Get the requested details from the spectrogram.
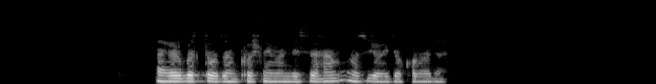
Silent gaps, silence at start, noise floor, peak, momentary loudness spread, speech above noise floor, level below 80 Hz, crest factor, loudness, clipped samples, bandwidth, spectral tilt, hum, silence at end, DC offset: none; 1.55 s; under -90 dBFS; -2 dBFS; 11 LU; over 70 dB; -60 dBFS; 20 dB; -21 LUFS; under 0.1%; 4.1 kHz; -12 dB/octave; none; 2.1 s; under 0.1%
